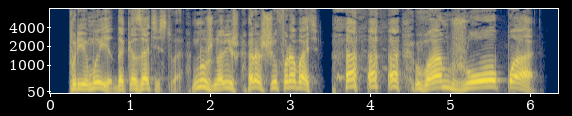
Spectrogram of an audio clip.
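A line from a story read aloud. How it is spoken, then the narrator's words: Mocking laughter. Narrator (Russian): засмеялся прямо в лицо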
